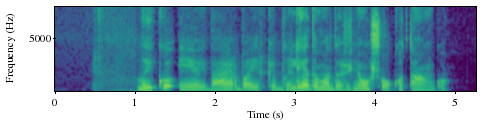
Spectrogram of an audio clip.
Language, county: Lithuanian, Panevėžys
